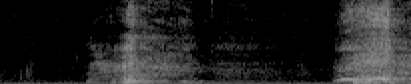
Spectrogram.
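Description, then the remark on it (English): A breathy sneeze: a short sharp burst, a brief pause, then a stronger and longer blast of air, with no talking around it. “Bless you.”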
